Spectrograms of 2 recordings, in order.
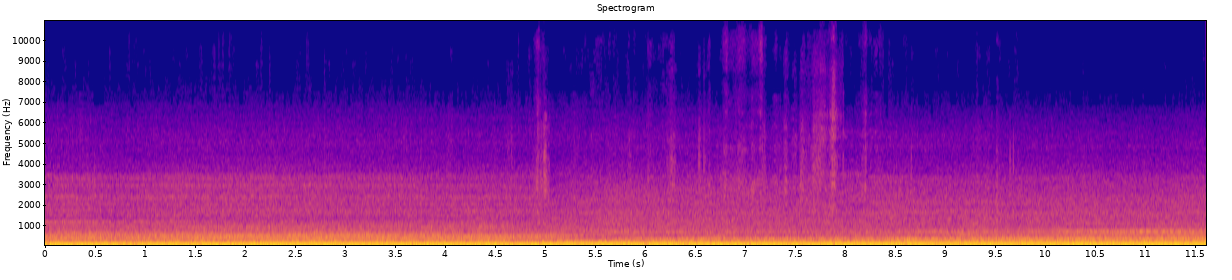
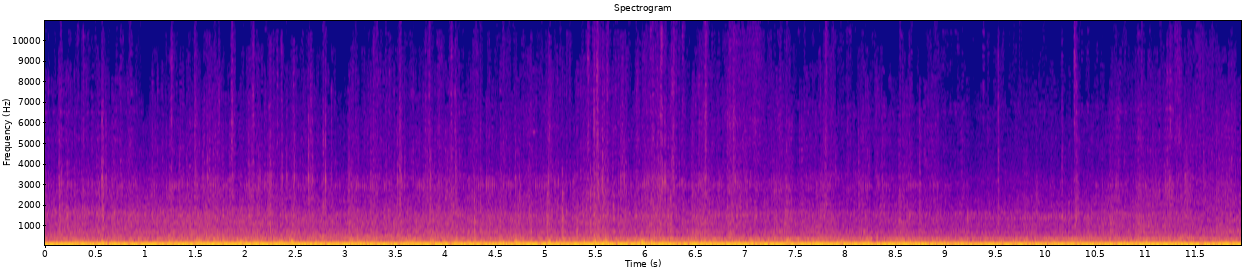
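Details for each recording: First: Ford Transit Mk7 front-wheel-drive van, driver's side front wheel bearing rumbling for a couple of weeks, recorded while driving before replacement: steady, deep, low-pitched droning rumble at road speed; worn wheel bearing. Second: Ford Transit Mk7 front-wheel-drive van on a test drive after replacing the driver's-side front wheel bearing, which had been rumbling for weeks. Steady, even road rumble with no hum or growl rising with speed: normal quiet driving, bearing noise gone.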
